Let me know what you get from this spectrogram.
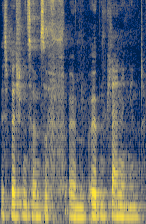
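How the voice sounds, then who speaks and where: A woman from Denmark with a Danish accent, giving an academic conference talk in a measured manner, partly reading from a prepared text. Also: low-pitched, little pitch movement, warm tone. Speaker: conference speaker. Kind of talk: academic lecture. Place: large darkened lecture hall.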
